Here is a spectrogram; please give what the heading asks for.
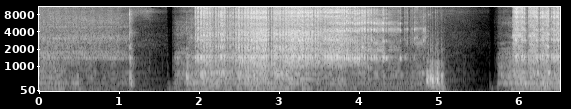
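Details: Commodore 1525 dot matrix printer for Vic-20/C64, never tested before, self-test, noise cover on: loud raspy buzzing in line-long passes of a couple of seconds, short carriage-return gaps; normal printing.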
